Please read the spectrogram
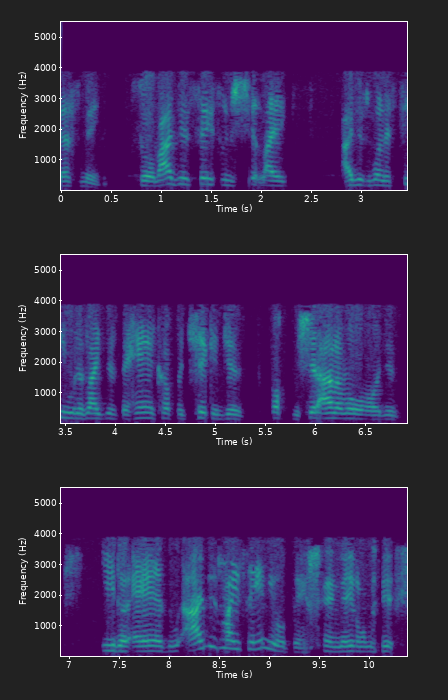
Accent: Philadelphia, Pennsylvania, United States; I'm from Philadelphia, North Philly all day.

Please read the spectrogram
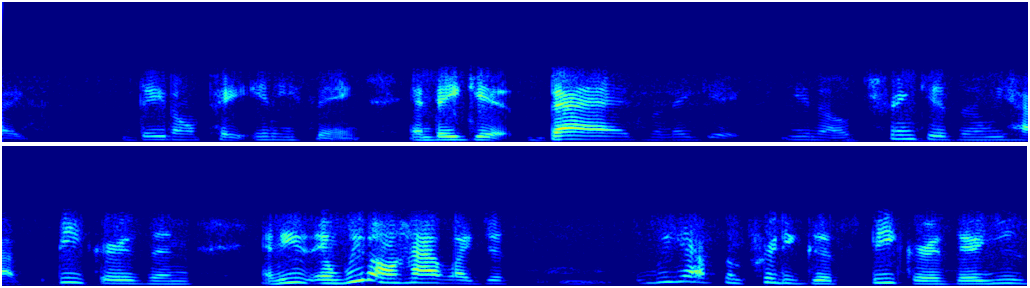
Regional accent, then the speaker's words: Fort Myers, Florida, United States; That's where I was born. That's where I was raised, like where I came into my own

